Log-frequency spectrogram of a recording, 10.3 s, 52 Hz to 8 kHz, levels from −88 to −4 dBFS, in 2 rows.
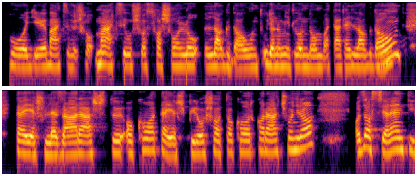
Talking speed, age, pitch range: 120 wpm, 30-49, 170-205 Hz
